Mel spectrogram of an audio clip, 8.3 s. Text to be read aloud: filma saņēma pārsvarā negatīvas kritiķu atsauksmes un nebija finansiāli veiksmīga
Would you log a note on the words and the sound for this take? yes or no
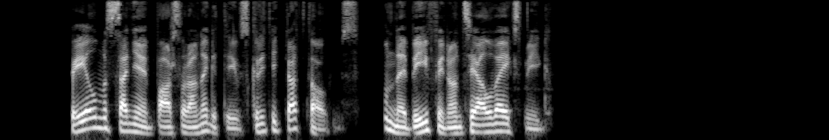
no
